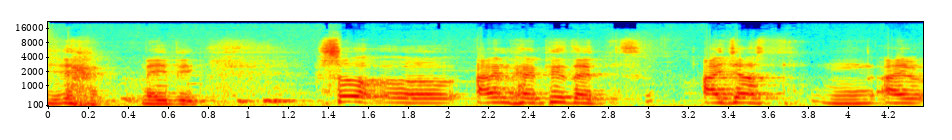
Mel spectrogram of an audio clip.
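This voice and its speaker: A man speaks with a Georgian accent. There is noticeable background noise and audible room echo. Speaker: novelist. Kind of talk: literary event talk. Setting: library stage with audience. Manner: halting.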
